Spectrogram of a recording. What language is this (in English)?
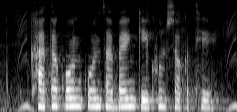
Chhattisgarhi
